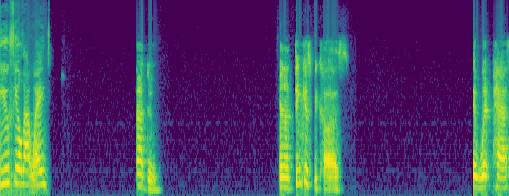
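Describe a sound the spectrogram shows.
A middle-aged woman speaks calmly over an online call, in short bursts with pauses.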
